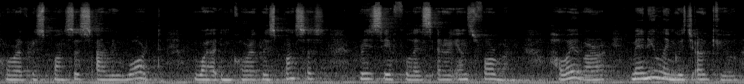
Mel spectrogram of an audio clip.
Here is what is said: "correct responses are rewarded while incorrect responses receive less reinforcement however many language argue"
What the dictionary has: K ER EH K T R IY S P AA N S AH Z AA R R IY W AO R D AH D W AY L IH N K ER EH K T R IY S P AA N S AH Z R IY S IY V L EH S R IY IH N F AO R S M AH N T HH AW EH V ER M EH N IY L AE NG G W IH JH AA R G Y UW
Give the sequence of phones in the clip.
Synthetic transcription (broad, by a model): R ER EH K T R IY S P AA N S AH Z AA R R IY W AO R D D W AY L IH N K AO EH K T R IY S P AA N S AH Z R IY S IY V L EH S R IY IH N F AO R M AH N HH AW EH V ER M EH N IY L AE NG G W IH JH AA R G Y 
